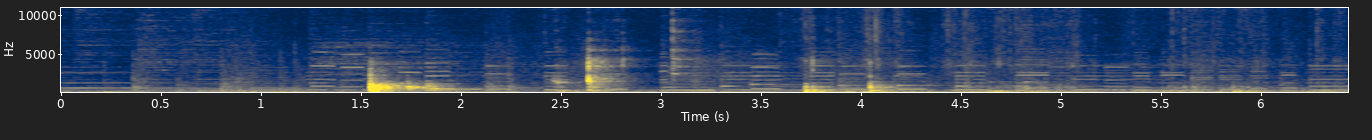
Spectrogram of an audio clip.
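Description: Wooden chopsticks knocking against a glass mixing bowl while tossing corn kernels, shredded shiso and flour into a tempura batter mix. There are a few sharp clinks, the loudest about a second and a half in, over background music.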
